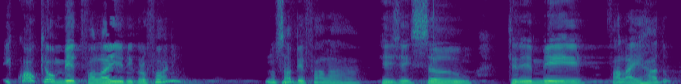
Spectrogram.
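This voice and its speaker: A man preaching a sermon as a pastor, lively and joking, calling on people in the congregation by name. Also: a little high, moderate pace, long reverb tail, soft background music.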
